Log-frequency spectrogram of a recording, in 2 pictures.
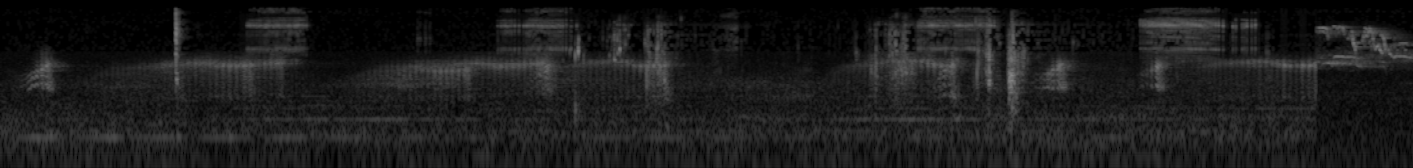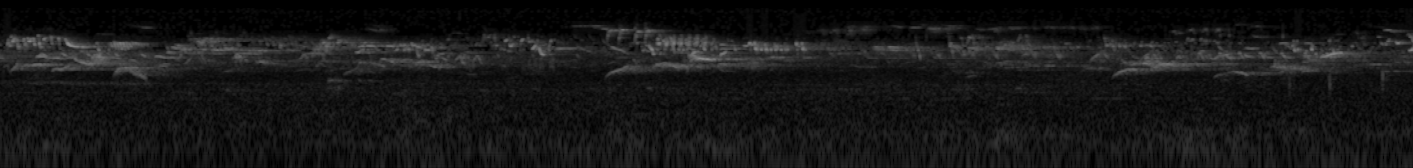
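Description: Many songbirds singing at once in a dense chorus, starting suddenly about halfway through. Before that there is a low steady drone with scattered clicks and rustles of handling.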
